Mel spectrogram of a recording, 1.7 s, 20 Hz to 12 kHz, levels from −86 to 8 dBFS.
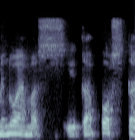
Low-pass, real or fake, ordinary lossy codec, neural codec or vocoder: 7.2 kHz; real; MP3, 64 kbps; none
